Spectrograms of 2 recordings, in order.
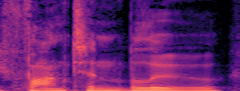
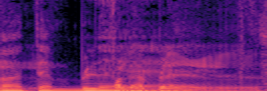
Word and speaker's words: Fontainebleau: And we went over to the Fontainebleau, this brand new hotel casino. – It's pronounced Fontainebleau. – Fontainebleau.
